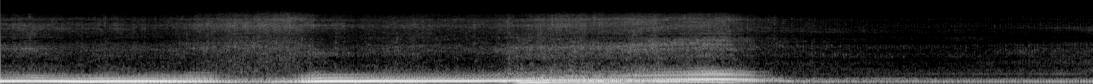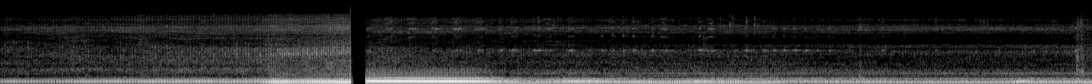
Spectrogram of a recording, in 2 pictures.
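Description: Car engine revving hard under load while towing a car stuck in mud on a strap: two long pulls with a short dip between them, the pitch climbing and then falling away. It then runs lower and steadier, revs up once more briefly, and settles back.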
